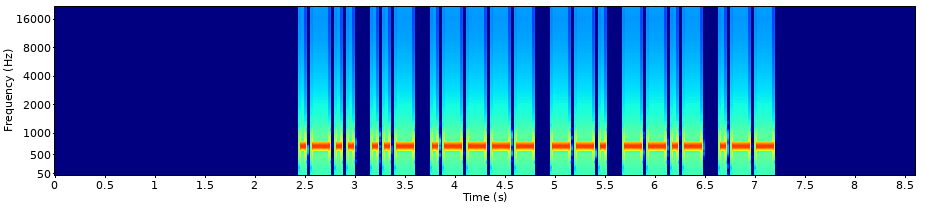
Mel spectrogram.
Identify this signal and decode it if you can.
Morse code, heard as a keyed tone, about 20 wpm, 690 Hz. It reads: LU1GQW
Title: DXCC-100 Call Signs - 6 Characters - Repeated 2x - 20wpm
